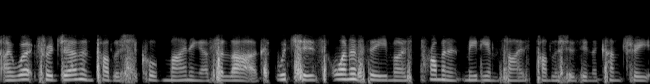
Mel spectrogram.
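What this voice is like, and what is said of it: Australian English accent. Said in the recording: “I'm an Australian journalist, as you can probably tell by my accent”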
